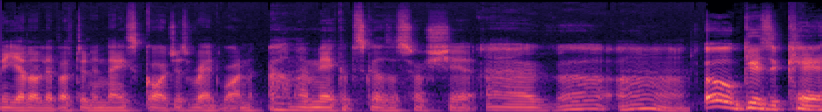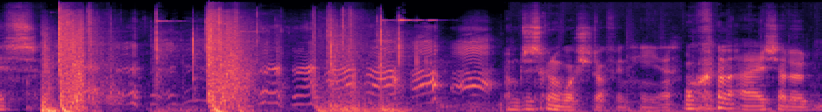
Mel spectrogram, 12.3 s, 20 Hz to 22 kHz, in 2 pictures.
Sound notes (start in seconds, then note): 6.4 crying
